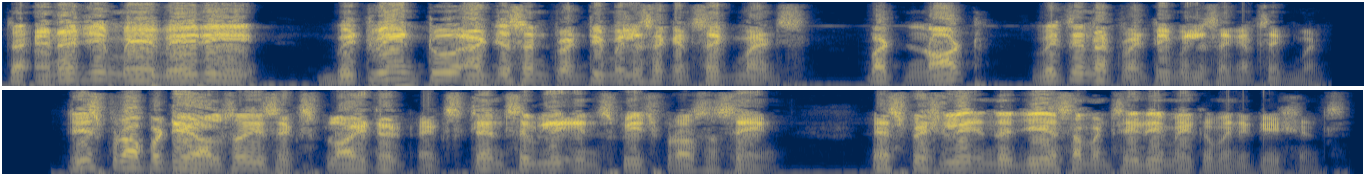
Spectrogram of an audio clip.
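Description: A man's voice: on the high side, fairly quick, pushed and bright, rough recording. A man narrating a scripted technical lecture in a didactic manner, posing questions and then answering them.

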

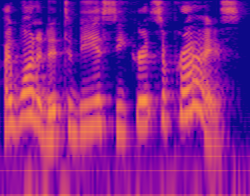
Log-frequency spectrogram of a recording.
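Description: Narrator doing excitable storybook turkey, gobbly and wailing, bright voice w/ big swoopy pitch. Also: normal speed, exaggerated voice. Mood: moaning, disappointed. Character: excitable turkey, dramatically dejected when found out.

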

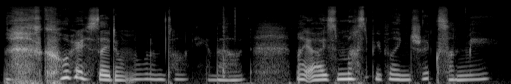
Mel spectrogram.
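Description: A woman playing a young dragon princess in an ASMR roleplay, coy, teasing and lovestruck, half-whispering in a soft, intimate, breathy way. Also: a little high, fairly even intonation, measured pace, no room sound. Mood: playful teasing.

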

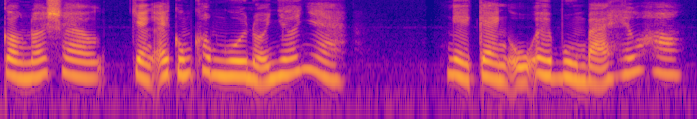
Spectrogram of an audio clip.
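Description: A woman voicing a devoted young fairy wife in an animated fairy tale, gentle and formal in her phrasing. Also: on the high side, normal speed, lightly acted. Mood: sorrowful, pleading.

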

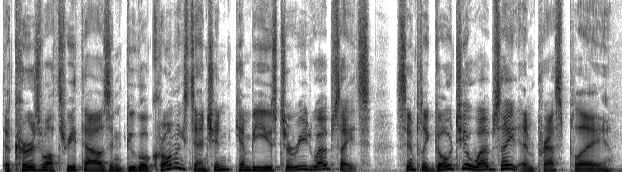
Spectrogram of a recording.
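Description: A man presenting a scripted tutorial in a clear, instructional way. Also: on the high side, expressive, normal speed. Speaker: tutorial presenter, educational technologist.

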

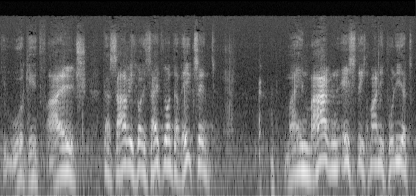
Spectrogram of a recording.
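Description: A man's voice: high voice, a little slow, vocal fry, a little hiss or hum. An actor playing a crude, quarrelsome spaceship crewman who taunts the others in a German radio drama. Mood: surly. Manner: coarse, taunting, aggressive.

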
